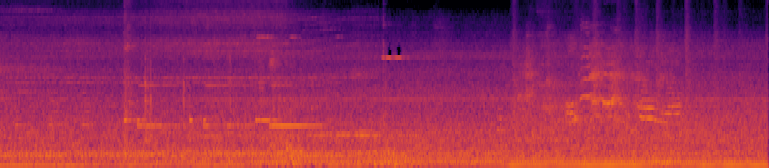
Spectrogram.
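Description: A stopped train's engine hums steadily nearby.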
